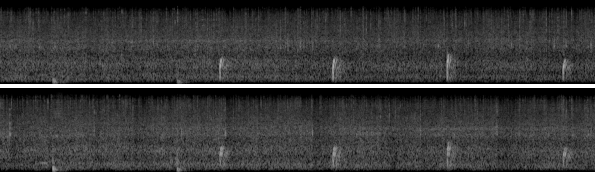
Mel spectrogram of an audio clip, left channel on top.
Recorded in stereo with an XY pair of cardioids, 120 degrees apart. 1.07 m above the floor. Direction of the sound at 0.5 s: 40° right.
